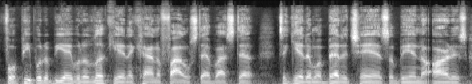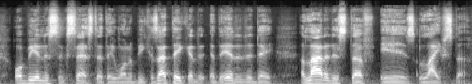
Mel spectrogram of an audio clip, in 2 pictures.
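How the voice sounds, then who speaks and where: A man's voice: fairly low pitch, a little fast, darkish tone, a little hiss or hum. An American man being interviewed as a record executive, talking casually in slang with lots of conversational tags.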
